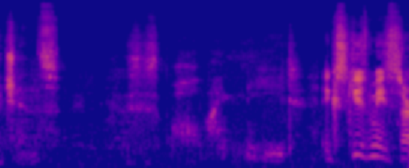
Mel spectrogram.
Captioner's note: kind of whispered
